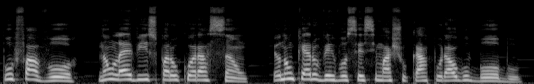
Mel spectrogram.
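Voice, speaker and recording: A man voicing a gentle young woman in a comic recap, speaking softly and with care. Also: high voice, fairly quick, dry recording, studio quality, faint music behind, close to an everyday voice. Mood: worried. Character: gentle young woman who has lost her memory.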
